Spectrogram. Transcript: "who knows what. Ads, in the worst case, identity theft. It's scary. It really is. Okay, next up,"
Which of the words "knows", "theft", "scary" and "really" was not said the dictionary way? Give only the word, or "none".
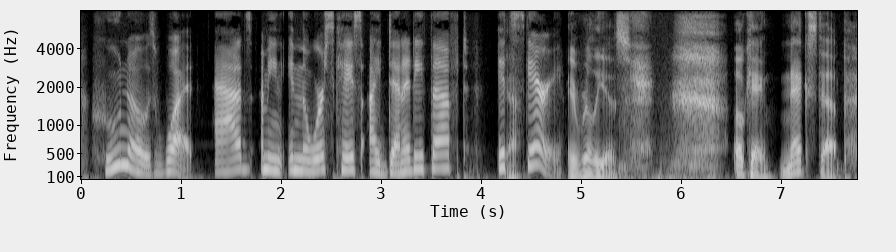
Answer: none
